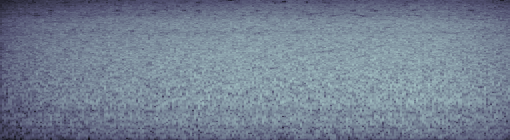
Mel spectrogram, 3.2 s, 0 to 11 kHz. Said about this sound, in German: Beeindruckend. Aus allen Öffnungen der Mauerkrone stürzt das Wasser mit lautem Getöse fast 50 Meter in die Tiefe. Der See ist nach der Schneeschmelze mit rund 200 Millionen Kubikmetern quasi bis zum Anschlag gefüllt.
